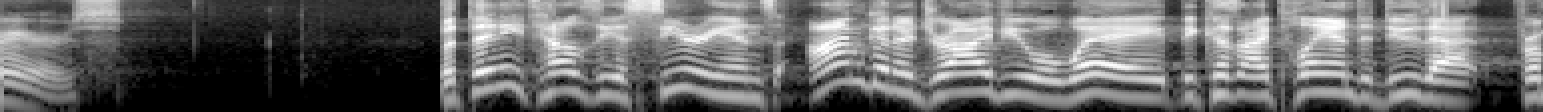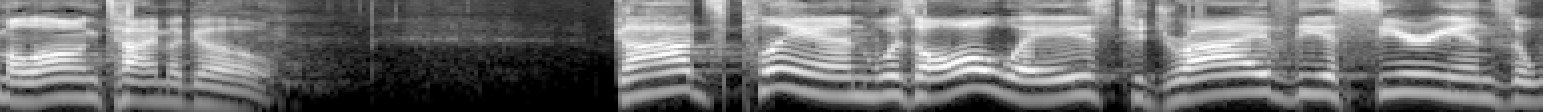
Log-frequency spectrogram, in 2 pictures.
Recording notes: Message Preached at Valley Creek Church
